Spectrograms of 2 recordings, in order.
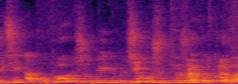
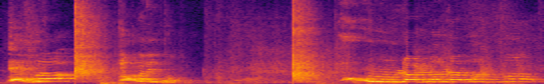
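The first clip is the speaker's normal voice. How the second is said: louder, higher, crowing; triumphant gloating; 3 semitones higher, 4 dB louder than usual. Real, not acted. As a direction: crow over the fooled writer. Gloating after the prank.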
